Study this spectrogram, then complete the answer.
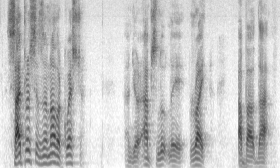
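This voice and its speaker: Medium-pitched male voice with a dark, mellow tone, over a quiet background. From Scotland. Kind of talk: radio news/talk.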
